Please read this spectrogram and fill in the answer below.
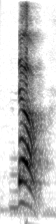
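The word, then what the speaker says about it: dumb: और इसमें भी डम, क्योंकि एम के बाद बी है तो इसमें भी बी साइलेंट रहेगा तो हम पढ़ेंगे डम।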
